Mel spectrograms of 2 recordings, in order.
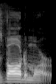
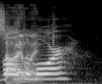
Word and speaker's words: Voldemort: Which, by the way, everyone apparently pronounces Voldemort wrong. You're not supposed to pronounce it with a T.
